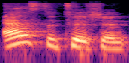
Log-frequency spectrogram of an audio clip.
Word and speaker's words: esthetician: Yes, they're both pronounced esthetician. It's just one is spelled with an A, the other one is spelled with an E.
